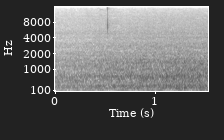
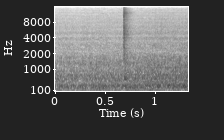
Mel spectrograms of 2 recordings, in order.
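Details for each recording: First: Edison box fan with a Toastmaster-branded motor, after cleaning the motor and blades, running on low speed: a soft, steady whir with no rattle, ticking or scraping. It runs fine, about the same as before the clean-up. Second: Old Edison box fan with a Toastmaster-branded motor on medium: a steady whooshing fan roar with a faint rattle and one sharp tick, very loud for how little air it moves; cause unclear.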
